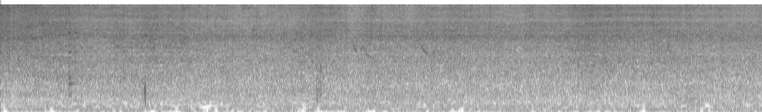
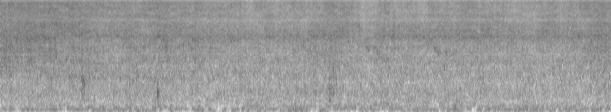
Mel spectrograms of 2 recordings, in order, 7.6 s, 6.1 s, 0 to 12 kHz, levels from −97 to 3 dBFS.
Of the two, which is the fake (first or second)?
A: second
